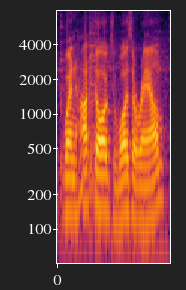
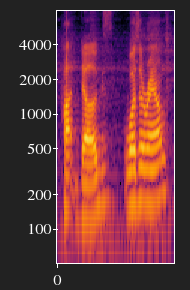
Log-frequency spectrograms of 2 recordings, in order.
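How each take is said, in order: First: Said in the usual way. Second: "Dogs" said as "Dugs", slow and careful; clarified name. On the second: Real, not acted. Chef clarifying a restaurant name, "Dogs" pronounced "Dugs".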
